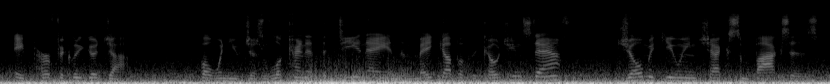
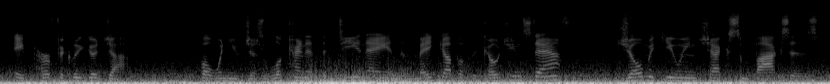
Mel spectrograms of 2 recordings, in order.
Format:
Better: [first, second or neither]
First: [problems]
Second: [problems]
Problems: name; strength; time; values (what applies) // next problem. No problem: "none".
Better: neither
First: wind noise on the microphone; heavy; 1 dB below the speech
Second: wind noise on the microphone; heavy; 1 dB below the speech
